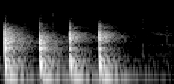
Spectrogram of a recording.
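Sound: knocking on a door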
